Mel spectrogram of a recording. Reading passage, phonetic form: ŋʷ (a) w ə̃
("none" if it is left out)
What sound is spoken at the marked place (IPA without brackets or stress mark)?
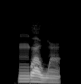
a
